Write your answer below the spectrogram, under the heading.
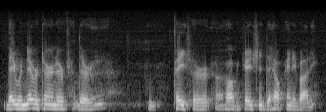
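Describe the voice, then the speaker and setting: A man at medium pitch, fairly slow and monotone with flat intonation, amid noticeable background noise. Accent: West Virginia. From Arthurdale, West Virginia. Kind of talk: oral history interview answer.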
